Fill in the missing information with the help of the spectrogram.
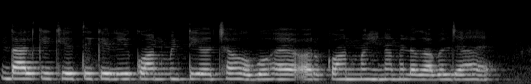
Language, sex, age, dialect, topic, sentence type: Magahi, female, 60-100, Southern, agriculture, question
